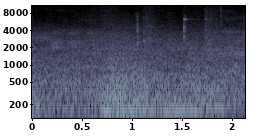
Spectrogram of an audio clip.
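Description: Background noise of a busy indoor venue: a steady murmur with a faint low hum and a small click about one and a half seconds in.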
